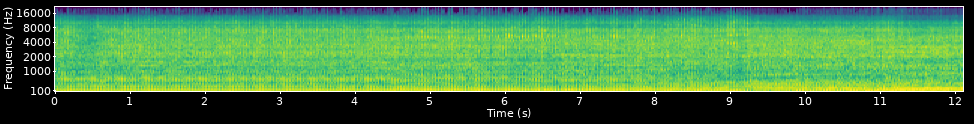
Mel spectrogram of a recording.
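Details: Snowblower small single at full throttle, primed and choked, steady fast beat around three and a half per second, running evenly on leftover tank fuel while being run dry for storage.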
